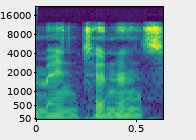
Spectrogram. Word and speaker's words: maintenance: Remember the shift in pronunciation, maintenance and maintain.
